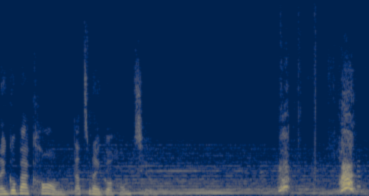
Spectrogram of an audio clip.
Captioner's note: slow music; dogs barking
